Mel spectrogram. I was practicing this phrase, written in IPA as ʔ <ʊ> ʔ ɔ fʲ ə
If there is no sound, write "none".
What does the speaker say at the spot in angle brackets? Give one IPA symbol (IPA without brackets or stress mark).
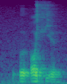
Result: ʊ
